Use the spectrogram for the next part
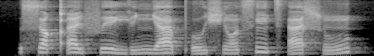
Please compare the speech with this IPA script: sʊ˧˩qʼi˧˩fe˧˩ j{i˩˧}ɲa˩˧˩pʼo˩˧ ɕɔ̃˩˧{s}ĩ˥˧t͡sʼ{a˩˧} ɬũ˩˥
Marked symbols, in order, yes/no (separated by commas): no, yes, no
